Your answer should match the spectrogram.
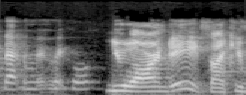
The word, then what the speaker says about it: McMickle: boo welcome Dr boo hello and Dr Marvin mcml am I and am I pronouncing it right Dr mcml you are indeed thank you very very much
